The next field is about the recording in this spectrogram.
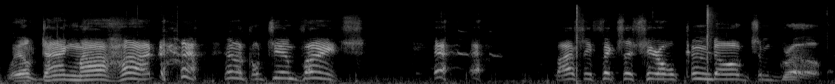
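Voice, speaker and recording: Lazy old Appalachian codger for a radio play: high, sharp, drawn-out delivery, comic and boisterous. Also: male voice, heavily acted. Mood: delighted, teasing. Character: cackling, lazy, jovial old mountain man. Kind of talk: radio drama acting.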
